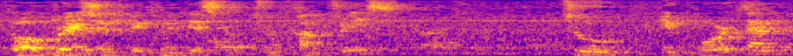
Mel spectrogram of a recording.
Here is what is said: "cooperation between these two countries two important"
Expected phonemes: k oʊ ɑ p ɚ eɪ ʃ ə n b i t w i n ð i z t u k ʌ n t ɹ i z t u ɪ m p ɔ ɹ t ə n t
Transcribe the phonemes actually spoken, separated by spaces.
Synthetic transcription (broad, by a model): k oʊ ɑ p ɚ eɪ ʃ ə n b i t w i n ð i s t u k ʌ n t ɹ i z t u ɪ m p ɔ ɹ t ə n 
